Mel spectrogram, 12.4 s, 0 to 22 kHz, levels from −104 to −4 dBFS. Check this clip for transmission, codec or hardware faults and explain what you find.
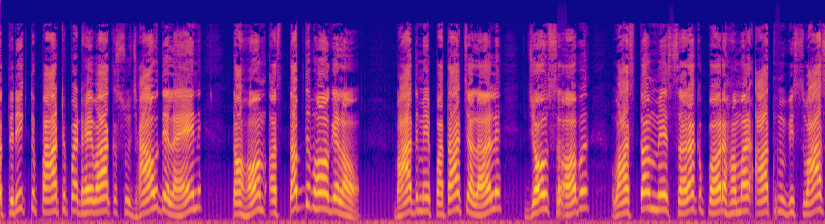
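Two faults are audible in this speech clip: a steady video buzz and three short dropouts from lost codec frames.

Video or display buzz, throughout: a screen or video cable is coupling into the audio path. It adds a 50 Hz field-rate buzz with hash above it, plus a faint 15.6 kHz line tone, sitting about 45 dB below the speech.

AAC frame loss with concealment, at 8.36–8.49 s, 10.04–10.09 s (just before "सड़कपर हमर") and 11.63–11.68 s (right after "वास्तवमे सड़कपर हमर"): frames went missing and the decoder patched the gaps from the last good spectrum. The first stretch loses about 70 ms scattered over 100 ms, with the longest run around 40 ms. The later two lose about 30 ms each, which fits 10 ms frames from the likely low-delay AAC coding. Each gap sounds like a brief smeared, noisy, phasey patch.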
